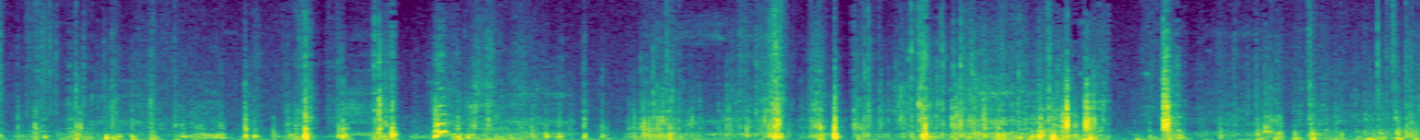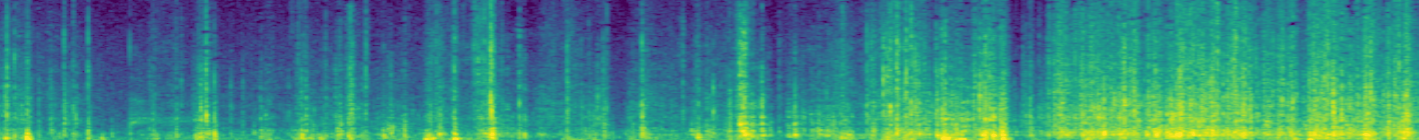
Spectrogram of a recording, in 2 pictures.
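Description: A cardboard Lego box being opened by hand: irregular clicks, scrapes and tearing of the cardboard. About twelve seconds in it turns into a denser, continuous crinkling as the plastic bags of bricks inside are handled.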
